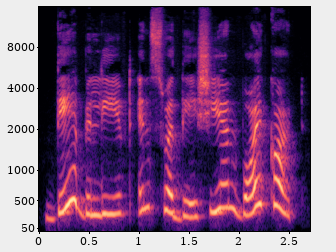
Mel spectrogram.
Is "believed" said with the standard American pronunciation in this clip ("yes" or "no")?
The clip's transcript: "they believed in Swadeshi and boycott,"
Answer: yes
